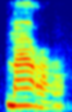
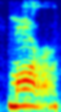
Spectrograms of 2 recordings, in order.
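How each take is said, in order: First: The m and its vowel sound thin and light. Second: The m and its vowel sound thick and heavy. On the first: The speaker calls it right. "Mimnya tipis" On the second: The speaker calls it wrong. "bukan more"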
